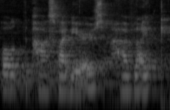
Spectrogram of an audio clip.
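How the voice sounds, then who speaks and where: Belfast woman with a creaky, lowish voice. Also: little pitch movement, slow pace. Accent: Belfast Northern Irish. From Belfast, Northern Ireland. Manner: conversational, frequent "like" and "you know". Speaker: interview guest, lawyer and content creator. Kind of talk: candid personal interview. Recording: echoey reverberant room, clear music behind. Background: music.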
